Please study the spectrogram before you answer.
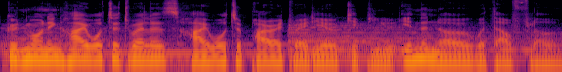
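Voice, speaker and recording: An actor playing a male pirate radio DJ in a game trailer, giving the news in smooth rhyming patter as a pirate radio broadcast. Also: medium pitch, fast talker. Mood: laid-back. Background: loud trailer music.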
